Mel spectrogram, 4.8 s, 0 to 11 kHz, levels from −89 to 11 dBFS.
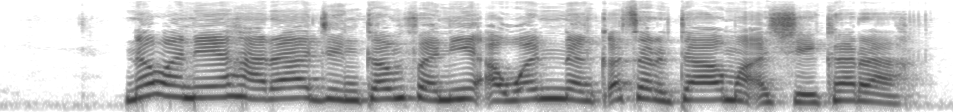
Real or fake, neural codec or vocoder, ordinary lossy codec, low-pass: real; none; none; none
